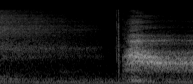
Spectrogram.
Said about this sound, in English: I'd like you to take a deep breath. How about another one?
